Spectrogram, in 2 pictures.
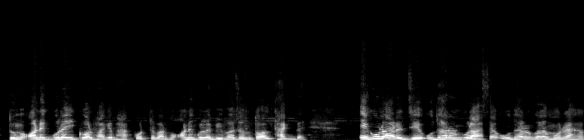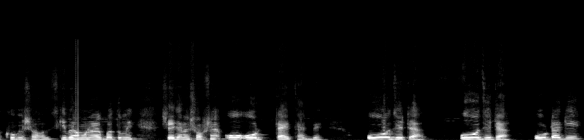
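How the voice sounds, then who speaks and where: In dull, lo-fi audio, a young man gives an exam-prep biology lecture in a high-pitched voice with a darkish tone. Addressing the student directly, he quizzes constantly, asking questions and then supplying the answers.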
